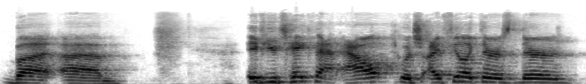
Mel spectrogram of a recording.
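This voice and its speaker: A young man with a fairly high voice speaks as a musician guest in an interview. He talks informally and loosely, circling around his thoughts and swearing casually. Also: expressive, takes it slowly, fairly bright tone. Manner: rambling, informal, casually profane. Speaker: band frontman, podcast guest.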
